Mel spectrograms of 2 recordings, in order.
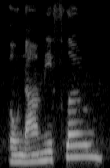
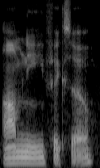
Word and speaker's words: Omnifixo: next week the little I don't even know how to pronounce their name on onami Flow the little soldering clips that I posted about yeah omnifixo omnifixo that's the name omnifixo and then there's a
